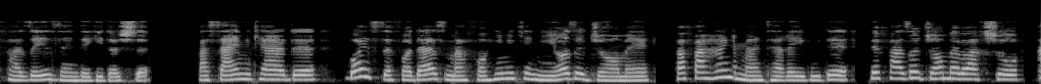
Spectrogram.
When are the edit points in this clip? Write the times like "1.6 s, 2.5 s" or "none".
7.3 s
